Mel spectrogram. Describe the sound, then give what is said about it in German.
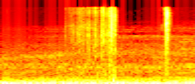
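Scissors cut through an old black bed sheet, giving a couple of crisp, short snips over a steady low background hum. “Tomo nimmt eine Schere und zerschneidet das Bettlaken.”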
